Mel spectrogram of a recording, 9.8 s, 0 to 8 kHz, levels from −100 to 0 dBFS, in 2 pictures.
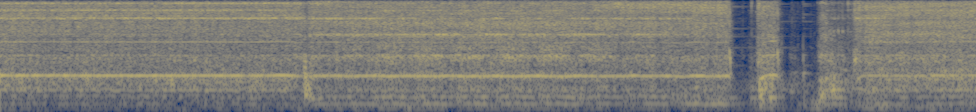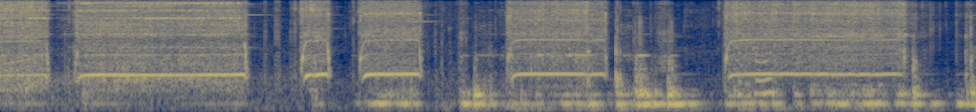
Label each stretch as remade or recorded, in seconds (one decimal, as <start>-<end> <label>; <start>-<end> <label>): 0.0-4.2 recorded; 4.2-4.8 remade; 4.8-9.1 recorded; 9.1-9.8 remade

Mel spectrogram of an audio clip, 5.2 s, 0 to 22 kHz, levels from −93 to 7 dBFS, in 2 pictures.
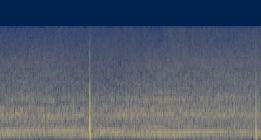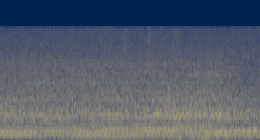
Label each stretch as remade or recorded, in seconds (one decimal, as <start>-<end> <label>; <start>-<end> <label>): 0.0-5.2 recorded

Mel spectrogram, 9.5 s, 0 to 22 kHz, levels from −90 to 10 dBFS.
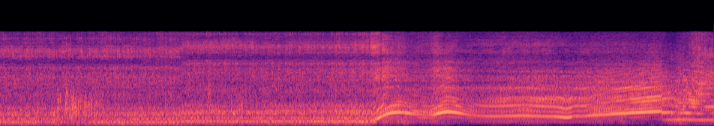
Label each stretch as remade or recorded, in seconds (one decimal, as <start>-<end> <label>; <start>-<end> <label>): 0.0-1.9 recorded; 1.9-2.5 remade; 2.5-9.5 recorded

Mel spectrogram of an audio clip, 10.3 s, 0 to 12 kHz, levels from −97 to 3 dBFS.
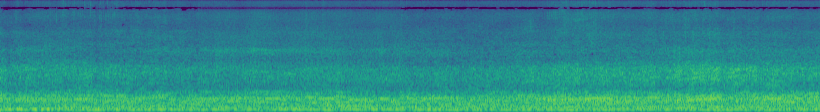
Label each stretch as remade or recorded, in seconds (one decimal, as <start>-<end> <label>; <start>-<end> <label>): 0.0-2.5 recorded; 2.5-5.0 remade; 5.0-10.3 recorded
